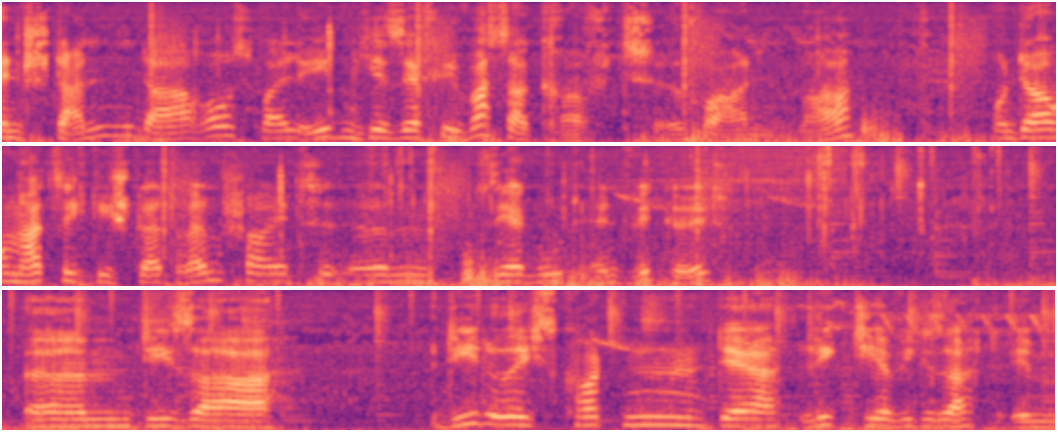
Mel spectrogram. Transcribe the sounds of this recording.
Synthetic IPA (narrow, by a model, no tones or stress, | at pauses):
ʔɛntʃtandn̩daʁaʊsv̥aɪlʔeːbm̩hiːɐzeːɐfiːlvasɐkʁ̥aftfoːɐhandn̩va̰ːɐʔʊnt̚d̥aːʁʊmhatz̥ɪçd̥iːʃtatʁɛmʃaɪtɛːmzeːɐɡuːtɛntv̥ɪkl̩t | ʔɛːmdiːzɐ | diːdʁɪçskʰɔtn̩d̥eːɐliːk̚thiːɐviːɡəzaːktɪm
